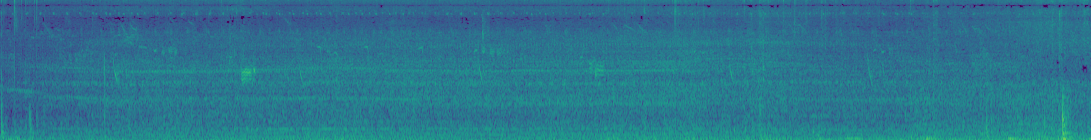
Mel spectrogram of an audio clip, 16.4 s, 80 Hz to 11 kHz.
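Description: Maruti Suzuki Jimny's 1.5-litre four-cylinder petrol engine running steadily at idle.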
